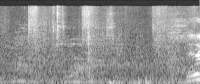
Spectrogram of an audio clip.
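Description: Faint footsteps and rustling on a plastic tarp, a few soft separate knocks over low outdoor background noise.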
